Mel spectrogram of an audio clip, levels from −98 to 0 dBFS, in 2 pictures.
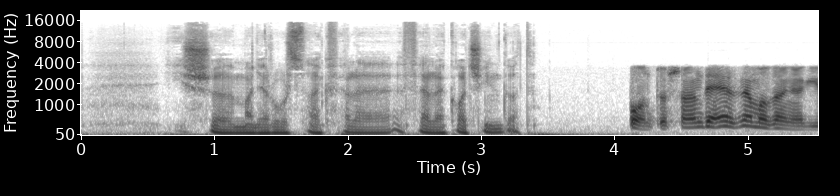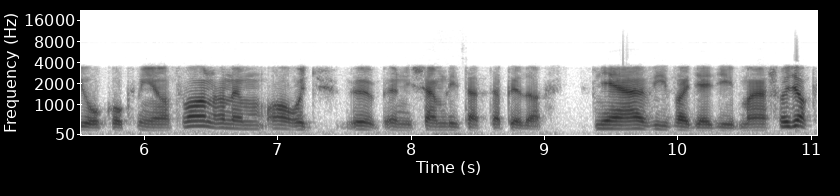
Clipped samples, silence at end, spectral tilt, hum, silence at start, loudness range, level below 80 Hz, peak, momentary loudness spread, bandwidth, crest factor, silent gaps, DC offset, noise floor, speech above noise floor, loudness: under 0.1%; 0 s; -4.5 dB/octave; none; 0 s; 5 LU; -46 dBFS; -6 dBFS; 11 LU; 15 kHz; 18 dB; none; under 0.1%; -48 dBFS; 24 dB; -24 LUFS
